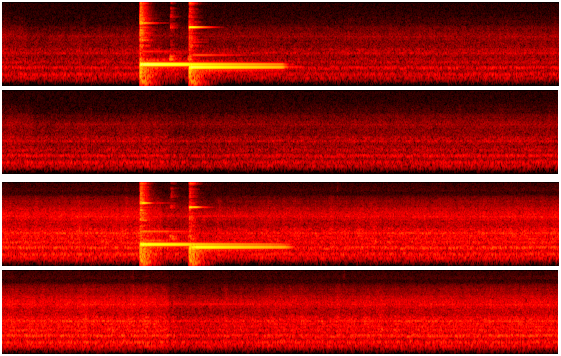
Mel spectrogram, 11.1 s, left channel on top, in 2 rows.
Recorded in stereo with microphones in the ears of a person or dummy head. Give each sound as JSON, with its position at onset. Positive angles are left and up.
{"t": 1.4, "sound": "a doorbell", "side_deg": 30, "distance_m": 1.7}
